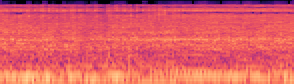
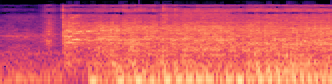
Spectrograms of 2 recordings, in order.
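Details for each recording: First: Yamaha Factor (also called an XBR) single-cylinder motorcycle, brought in only for an oil change: loud clattery mechanical rattle over the exhaust at idle. Cause later confirmed as a worn cylinder kit (piston and cylinder), not the connecting rod. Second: Yamaha Factor motorcycle brought in for heavy engine noise: a quick catch on the starter, then an even, steady single-cylinder beat with no knocks or rattles, a healthy start.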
